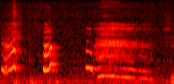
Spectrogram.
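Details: Kittens at a cat and kitten cafe in Oakland, California, playing with visitors; three short high mewing calls, the last drawn out and falling, with a woman talking softly nearby.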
